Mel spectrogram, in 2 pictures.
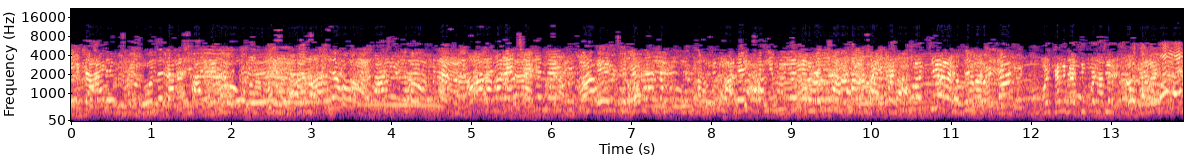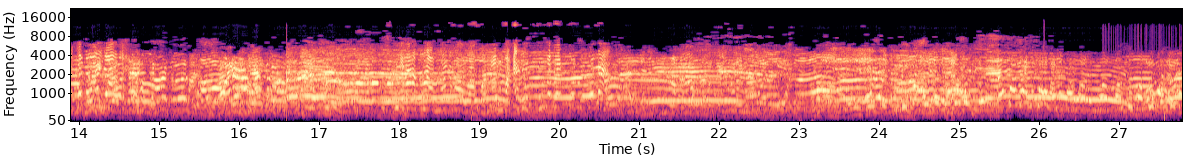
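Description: Several people talking at once: a dense stretch of overlapping voices and chatter with no single speaker standing out.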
